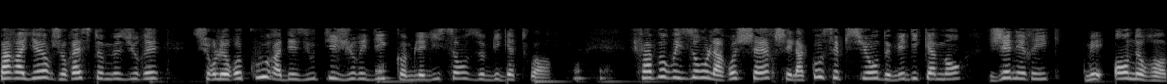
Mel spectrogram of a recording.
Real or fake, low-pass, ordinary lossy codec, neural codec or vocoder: real; 5.4 kHz; none; none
